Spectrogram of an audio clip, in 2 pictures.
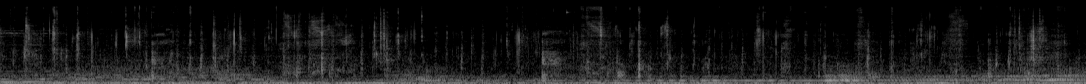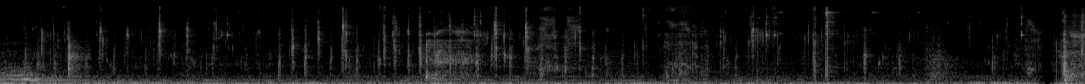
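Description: A man chewing and biting meat curry eaten by hand, close to the microphone: wet mouth and finger sounds with frequent small clicks and crunches, over a low steady hum.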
